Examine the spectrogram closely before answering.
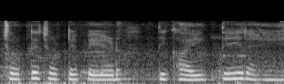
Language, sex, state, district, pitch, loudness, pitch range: Hindi, female, Punjab, Fazilka, 235 Hz, -14 LUFS, 220-255 Hz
